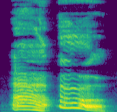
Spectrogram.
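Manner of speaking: high, sharp cries of being hit; pained cries. A narrator's reading. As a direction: yelp as if struck down. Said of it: "exclaims two of the thieves".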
